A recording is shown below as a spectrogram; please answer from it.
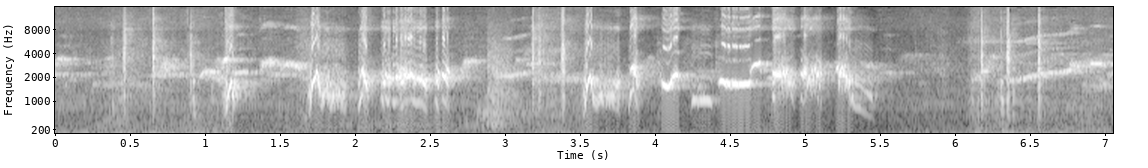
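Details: White-rumped shama song for coaxing a reluctant caged bird: varied whistled notes mixed with harsh chips and rasping bursts, delivered in a steady stream before a quieter pause and a final rising whistle.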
